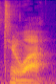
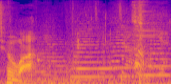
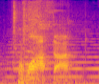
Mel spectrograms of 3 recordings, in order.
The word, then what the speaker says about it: Tuatha: It's Tua. I am not just saying that to be a pedantic asshole. That is literally how it's pronounced. It's pronounced Tua. How they pronounce it here? Tuatha. They pronounce it like it's spelled. Yeah, that's a thing with Celtic languages. Words are not pronounced the way they're spelled.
